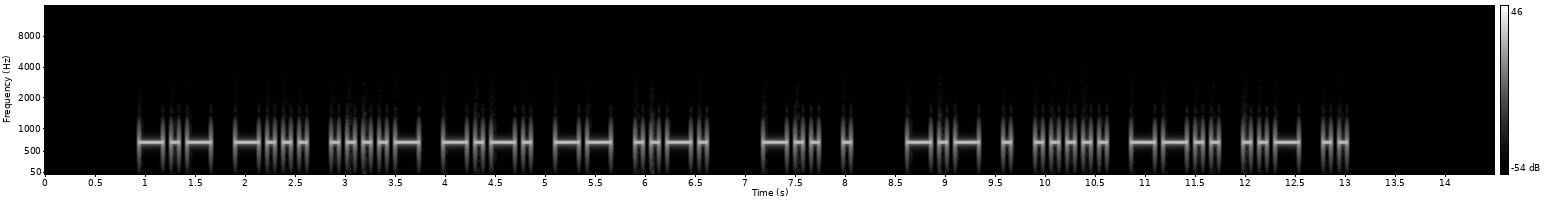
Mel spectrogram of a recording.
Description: Morse code, heard as a keyed tone, about 15 wpm, 700 Hz. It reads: KB4CMF DE KE5ZUI
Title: USA Callsign DE Callsign 15wpm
